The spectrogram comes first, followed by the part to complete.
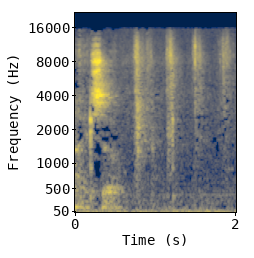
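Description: A deck of tarot cards shuffled by hand: about four short, light card flicks spread over a second or so.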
